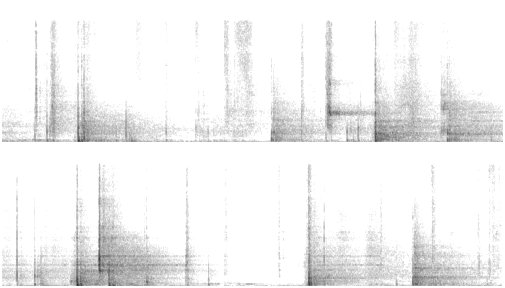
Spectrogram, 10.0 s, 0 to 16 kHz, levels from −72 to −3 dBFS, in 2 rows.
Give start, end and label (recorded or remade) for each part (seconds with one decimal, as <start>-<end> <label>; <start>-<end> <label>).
0.0-4.7 recorded; 4.7-7.7 remade; 7.7-8.1 recorded; 8.1-8.8 remade; 8.8-10.0 recorded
